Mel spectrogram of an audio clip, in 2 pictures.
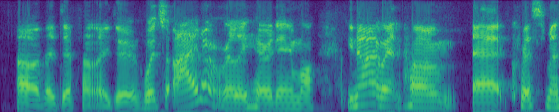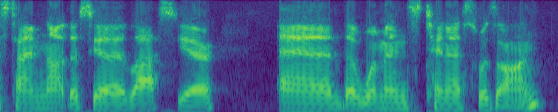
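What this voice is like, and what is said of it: New Zealand accent, partly Americanized. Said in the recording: “there's still a bit of Kiwiism in your accent, but it's been Americanified ... Do the Americans still hear a Kiwi accent”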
